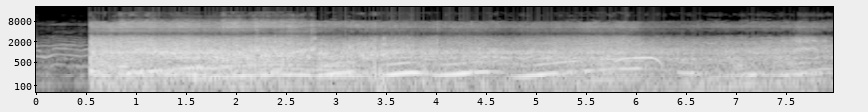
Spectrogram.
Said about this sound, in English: Vehicles turn and screech through intersections, spinning dangerously close to cheering crowds.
